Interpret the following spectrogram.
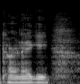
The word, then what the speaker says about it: Carnegie: First of all, I commend you on your pronunciation of your dual pronunciations of Carnegie and Carnegie.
